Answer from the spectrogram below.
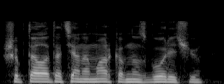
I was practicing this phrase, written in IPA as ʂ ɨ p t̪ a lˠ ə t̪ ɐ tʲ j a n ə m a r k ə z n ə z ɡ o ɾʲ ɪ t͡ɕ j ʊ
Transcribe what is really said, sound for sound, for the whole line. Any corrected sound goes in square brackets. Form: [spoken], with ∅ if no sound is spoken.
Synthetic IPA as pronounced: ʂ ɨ p t̪ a lˠ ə t̪ ɐ tʲ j a n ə m a r k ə [v] n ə z ɡ o ɾʲ ɪ t͡ɕ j ʊ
